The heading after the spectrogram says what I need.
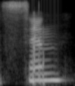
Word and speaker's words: zehn: 9 over, and then sen, 10. 10 is called sen, and then 11 is called elf, and 12 is called self.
